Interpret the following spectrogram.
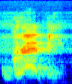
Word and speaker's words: grab: Então, você não deve falar grab. Tá vendo? Não colocar esse i. Grab é uma palavra de uma sílaba, então você não deve fazer ela como se fossem duas, grab, entendeu?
